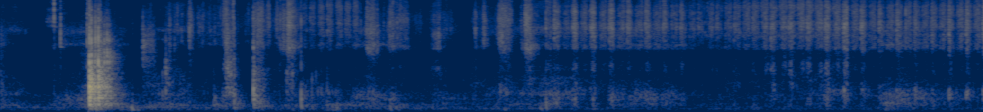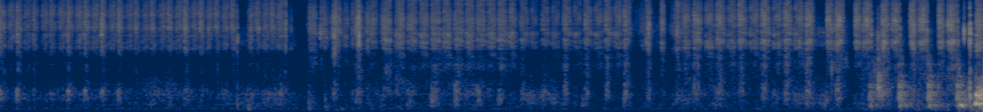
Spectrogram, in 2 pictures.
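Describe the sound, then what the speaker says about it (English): A gel nail tip is buffed with short, quick rubbing strokes, a soft dry scratchy rasp close to the microphone, with a sharper tap near the start and steady brushing continuing throughout. "So this tip is curing, and we can buff another tip."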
